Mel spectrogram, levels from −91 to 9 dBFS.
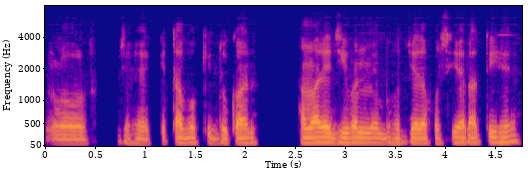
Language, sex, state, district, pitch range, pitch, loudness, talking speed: Hindi, male, Uttar Pradesh, Jyotiba Phule Nagar, 95-105 Hz, 100 Hz, -20 LUFS, 190 wpm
